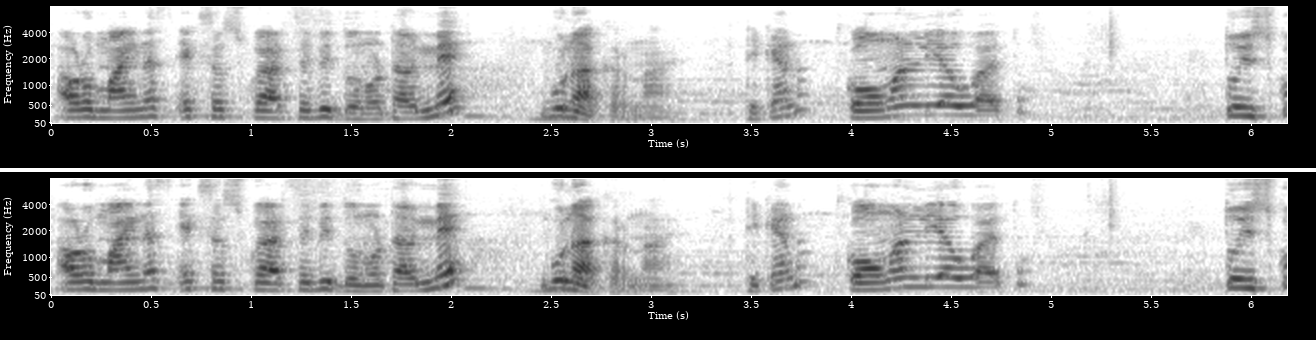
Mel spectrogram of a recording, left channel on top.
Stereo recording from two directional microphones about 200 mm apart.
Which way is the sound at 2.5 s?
30° right (ahead or behind).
